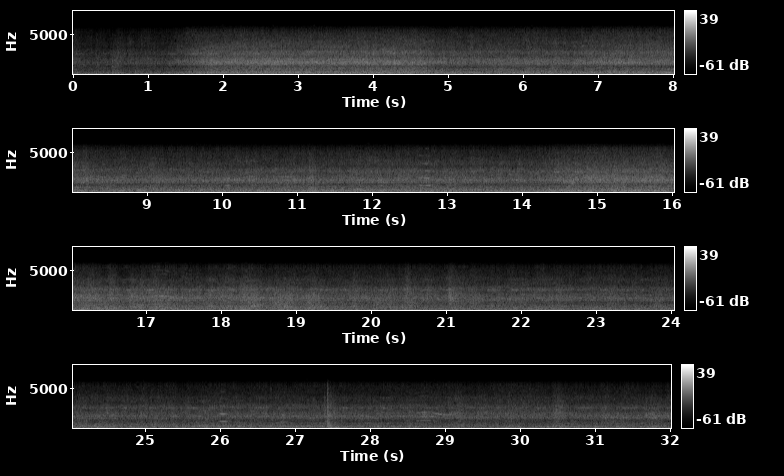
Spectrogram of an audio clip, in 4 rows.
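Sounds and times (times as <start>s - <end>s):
locomotive engine running: 0.0s - 32.0s
train wheels clattering on rail: 0.0s - 32.0s.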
